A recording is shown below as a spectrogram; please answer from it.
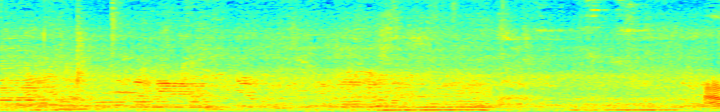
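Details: Simmental bulls for sale at a livestock market in Qorasuv, Andijan region, Uzbekistan: several low, steady moos, one held under a second, over constant market chatter, voices and background hum.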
